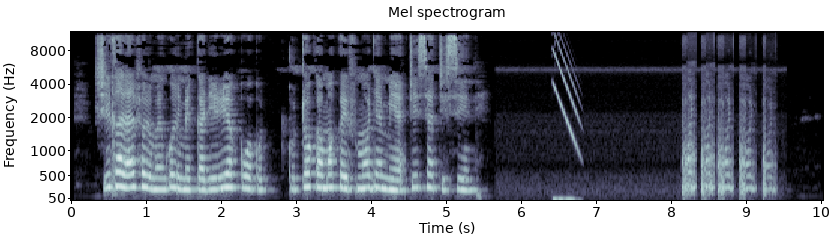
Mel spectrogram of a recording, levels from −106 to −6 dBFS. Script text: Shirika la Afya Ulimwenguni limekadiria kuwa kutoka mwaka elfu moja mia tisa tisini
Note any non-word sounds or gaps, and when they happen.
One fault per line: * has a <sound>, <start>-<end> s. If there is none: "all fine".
* has a chirp, 6.4-6.8 s
* has a laugh, 8.1-9.4 s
